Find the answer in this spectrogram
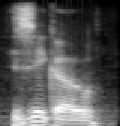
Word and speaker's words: Ziggo: and one of them being a company called Ziggo. Am I pronouncing that right? Yes, Okay. It's Ziggo.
